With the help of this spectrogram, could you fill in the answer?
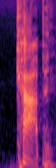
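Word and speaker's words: Coppin: Now, do I pronounce that Koppen or? – Koppen. – Koppen.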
